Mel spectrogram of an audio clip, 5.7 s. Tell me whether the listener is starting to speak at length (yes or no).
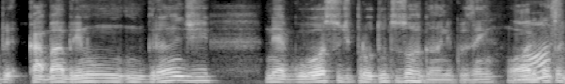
yes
